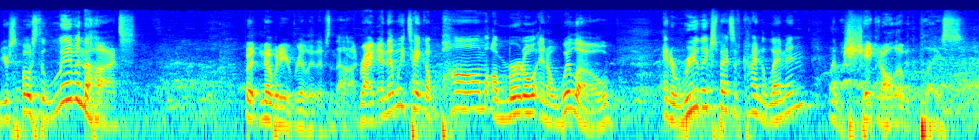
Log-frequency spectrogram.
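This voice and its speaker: Crowd noise and audible room echo surround a man speaking at a very fast pace. His high voice makes very wide pitch swings and big swings in loudness. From Israel. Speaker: stand-up comedian. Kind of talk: stand-up. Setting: stage with audience. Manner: animated.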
